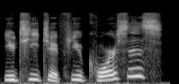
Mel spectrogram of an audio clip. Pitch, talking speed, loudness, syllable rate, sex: 235 Hz, 165 wpm, -14 LUFS, 3.8 syllables/s, female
